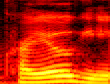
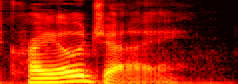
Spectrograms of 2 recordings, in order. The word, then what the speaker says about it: Cryojai: It's not Cryogi, it's Cryojai.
